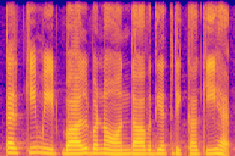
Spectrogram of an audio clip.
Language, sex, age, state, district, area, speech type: Punjabi, female, 18-30, Punjab, Amritsar, rural, read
